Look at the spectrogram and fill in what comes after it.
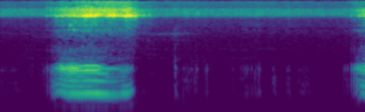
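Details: Sleeping three-month-old Labrador puppy giving a single low, rumbling snore lasting almost a second, then faint soft breathing and the start of another snore at the end.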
